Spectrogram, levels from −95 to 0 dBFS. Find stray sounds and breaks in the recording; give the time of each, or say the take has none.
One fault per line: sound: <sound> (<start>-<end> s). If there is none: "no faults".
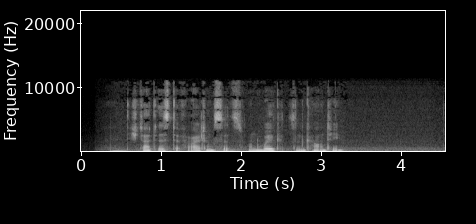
no faults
